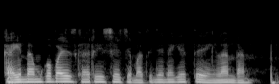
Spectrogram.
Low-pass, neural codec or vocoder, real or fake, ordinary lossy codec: 5.4 kHz; none; real; none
